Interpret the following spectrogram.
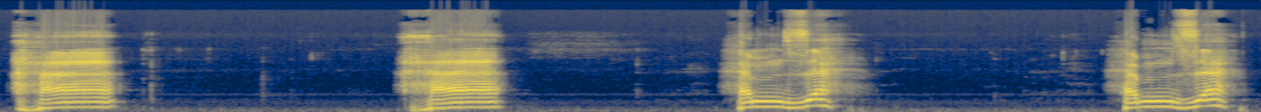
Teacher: হা হামজা এই দুইটি হরফকে হলকের শুরু থেকে পড়তে হবে। হা। হা।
